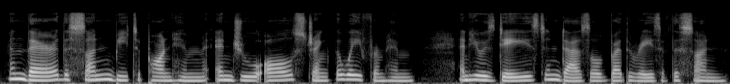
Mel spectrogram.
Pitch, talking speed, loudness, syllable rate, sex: 190 Hz, 215 wpm, -20 LUFS, 4.4 syllables/s, female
